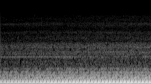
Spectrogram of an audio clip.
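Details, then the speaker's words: BMW M3 S54 engine swap at first start, straight header pipe making it loud: deep, steady idle with even exhaust pulses and no misses or knocks; normal idle. "That's just a straight header pipe. That's why it sounds loud like it is. There you guys have it."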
